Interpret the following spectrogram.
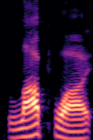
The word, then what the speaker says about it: Lapua: But Lapua is the correct pronunciation.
